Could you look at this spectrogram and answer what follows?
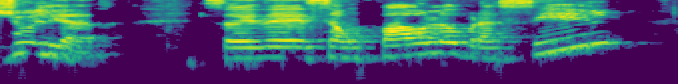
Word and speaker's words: Juliana: Juliana, porque en Brasil la J se pronuncia como J, entonces Juliana.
